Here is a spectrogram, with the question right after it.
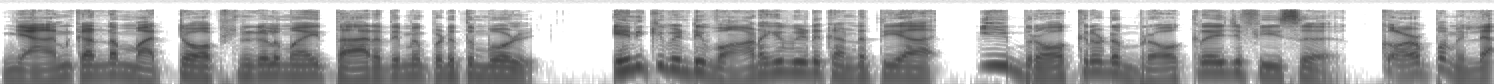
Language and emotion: Malayalam, happy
